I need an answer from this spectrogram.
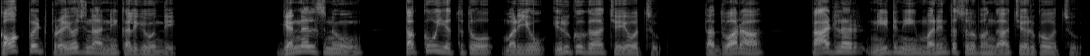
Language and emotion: Telugu, neutral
